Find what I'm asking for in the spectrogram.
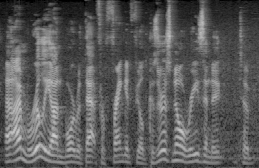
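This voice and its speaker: A man calling sim racing play-by-play as lead commentator, quick and building excitement during the action. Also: medium pitch, slight background noise.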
